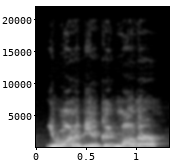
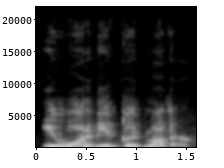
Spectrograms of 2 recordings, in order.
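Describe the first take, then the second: First: Rising question, a bit quicker; "You want to be a good mother?" rising on mother as a question; question tune. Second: Falling statement intonation, pitched lower; "You want to be a good mother." ending with a firm fall, a statement; reflection tune. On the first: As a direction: lift the end of "mother?" so it asks. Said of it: "inflection in my voice that either makes it a question". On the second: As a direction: reflect it back, settling down on "mother.". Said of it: "or a reflection". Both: Shown as a demonstration.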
